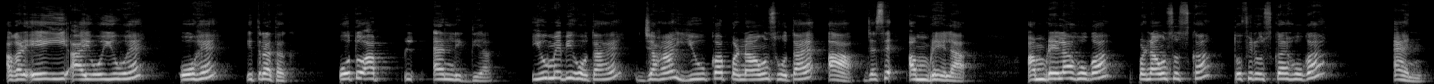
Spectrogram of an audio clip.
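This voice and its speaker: Lady teacher going over a grammar lesson for kids, talks slow, repeats stuff a lot, a bit high voice. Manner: repeats key words, checks "clear?" and "ठीक है". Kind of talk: explaining an English lesson to children.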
